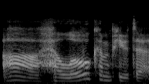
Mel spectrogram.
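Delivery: put-on a light Scottish accent, Scotty-style; a hint of Scottish brogue as Scotty. An AI doing Scotty's line in a light Scottish accent for a viewer. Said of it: "In a Scottish accent".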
